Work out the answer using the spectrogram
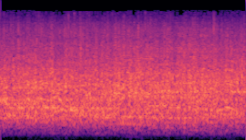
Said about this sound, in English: So, that is raucous applause.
